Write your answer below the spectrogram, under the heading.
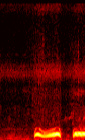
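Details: Spotted dove song, played as a lure: one mellow coo that dips then swells, then a second steady coo cut short, over a silent background.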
